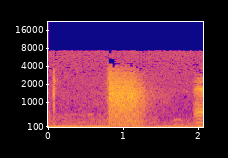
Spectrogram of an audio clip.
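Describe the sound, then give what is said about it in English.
A single gunshot aimed at a chip tossed into the air, a sharp loud burst with a short decaying tail, after which a man's voice begins. “That's how sure I am of the bullets in this gun. I never miss.”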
